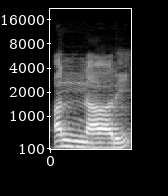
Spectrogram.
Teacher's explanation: یہ اس سے پہلے اگلے الف لام آیا تو وہ الف لام چونکہ نون جو ہے وہ حروف شمسی ہے، تو حروف شمسی سے پہلے اگر الف لام کا اضافہ کریں تو اس لام کا اس نون کے اندر ادغام ہو جاتا ہے، تو یہ لفظ بنا ہمارا الناری.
